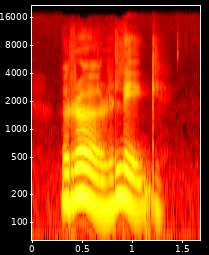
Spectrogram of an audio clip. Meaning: moving, mobile, agile, flexible
- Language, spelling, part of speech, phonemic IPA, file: Swedish, rörlig, adjective, /²rœɭɪ(ɡ)/, Sv-rörlig.ogg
